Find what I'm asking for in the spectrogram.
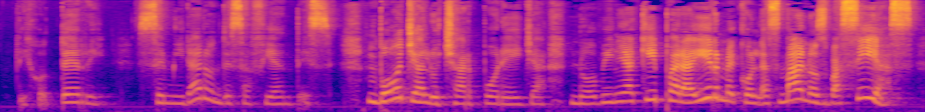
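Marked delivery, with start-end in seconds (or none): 2.8-6.9 much louder, near a yell; raised, near-shouted vow; almost shouting. A narrator's reading. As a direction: declare it defiantly. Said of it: "Casi le gritó".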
